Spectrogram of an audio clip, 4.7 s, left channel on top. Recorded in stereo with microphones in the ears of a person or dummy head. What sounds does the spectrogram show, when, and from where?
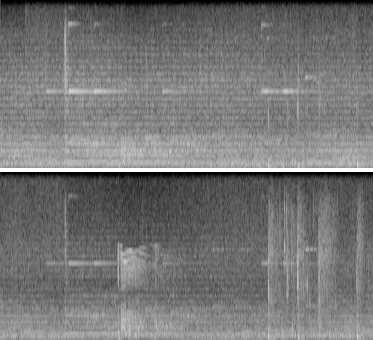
0.0 s a helicopter: 35° left (ahead or behind)
1.5 s a gunshot: 80° right
3.4 s running footsteps: 55° right (ahead or behind)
